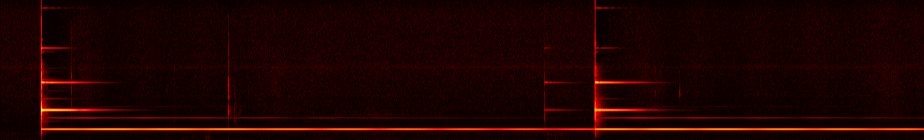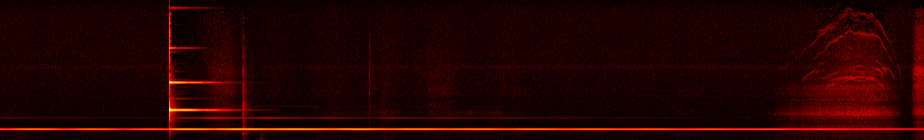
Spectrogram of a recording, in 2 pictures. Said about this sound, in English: in a moment, I'm going to ring this meditation bell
